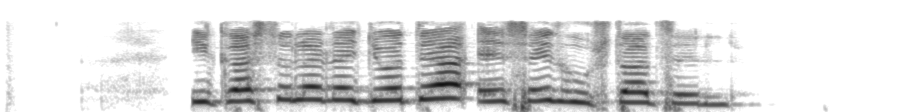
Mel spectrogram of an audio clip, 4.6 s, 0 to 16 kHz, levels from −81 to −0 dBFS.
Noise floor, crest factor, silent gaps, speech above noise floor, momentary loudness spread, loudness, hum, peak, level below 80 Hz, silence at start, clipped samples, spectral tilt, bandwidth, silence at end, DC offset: -78 dBFS; 20 dB; none; 60 dB; 15 LU; -18 LUFS; none; 0 dBFS; -56 dBFS; 0.95 s; under 0.1%; -3 dB/octave; 8.2 kHz; 0.95 s; under 0.1%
